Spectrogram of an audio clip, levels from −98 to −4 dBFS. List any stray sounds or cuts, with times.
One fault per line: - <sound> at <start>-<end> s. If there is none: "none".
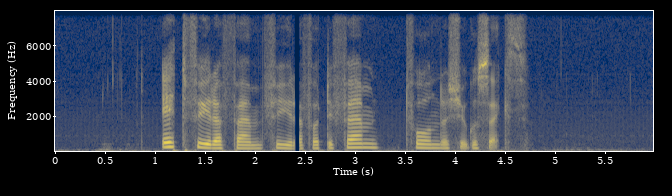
- dropout at 2.4-2.5 s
